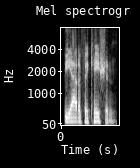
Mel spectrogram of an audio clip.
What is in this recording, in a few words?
"beatification", American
